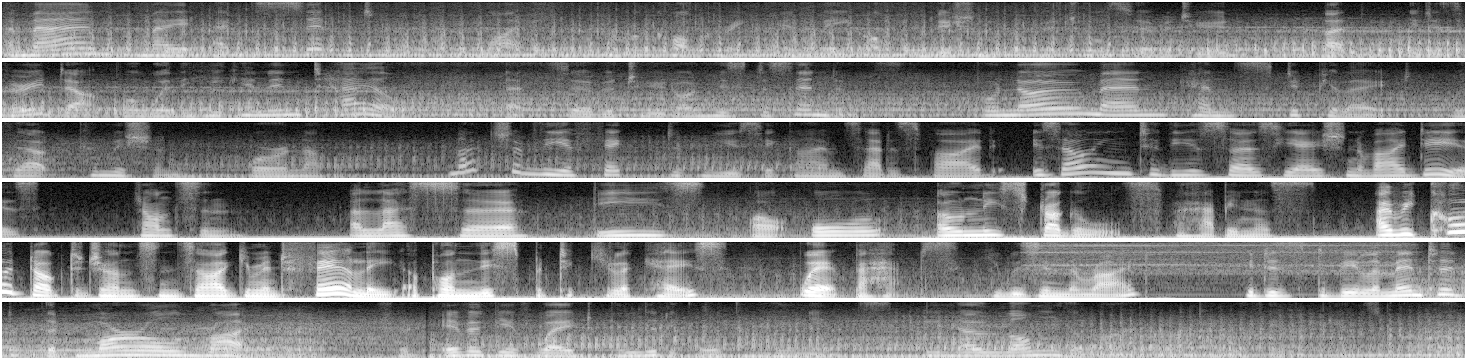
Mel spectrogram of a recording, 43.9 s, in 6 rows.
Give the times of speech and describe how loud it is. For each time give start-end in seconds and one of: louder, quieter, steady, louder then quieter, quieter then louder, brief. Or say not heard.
0.0-43.8 louder then quieter.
